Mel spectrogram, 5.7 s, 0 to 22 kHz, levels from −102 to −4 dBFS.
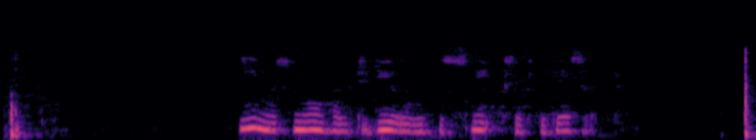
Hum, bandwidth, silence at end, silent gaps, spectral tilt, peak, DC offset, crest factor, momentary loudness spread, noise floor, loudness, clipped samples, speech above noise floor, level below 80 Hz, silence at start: none; 6.4 kHz; 0 s; 1.29-1.33 s, 1.54-1.58 s, 4.86-4.93 s; -7 dB/octave; -32 dBFS; under 0.1%; 22 dB; 14 LU; under -90 dBFS; -52 LUFS; under 0.1%; over 39 dB; -82 dBFS; 0.05 s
